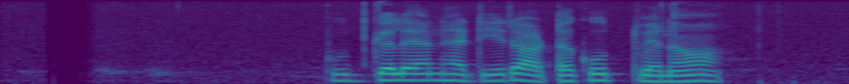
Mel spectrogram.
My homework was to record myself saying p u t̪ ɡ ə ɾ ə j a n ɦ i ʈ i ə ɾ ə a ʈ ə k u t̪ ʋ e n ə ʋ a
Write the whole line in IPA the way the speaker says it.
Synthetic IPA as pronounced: p u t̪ ɡ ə l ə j a n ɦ æ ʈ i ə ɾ ə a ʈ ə k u t̪ ʋ e n ə ʋ a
